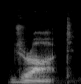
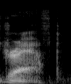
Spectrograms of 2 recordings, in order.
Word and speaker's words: Draught: on it's a non-alcoholic drought yeah drought yeah non-alcoholic drought which is pronounced out yeah I think it was dropped now I'm confused no no no it's pronounced draft but we're just red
